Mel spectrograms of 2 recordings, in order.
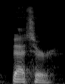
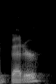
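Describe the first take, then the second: First: The T in the middle is a hard, crisp T. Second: The T in the middle is a soft flap. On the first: The speaker is stressing a point. "I do say better sometimes with a hard T when I want to make a point" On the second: This is the everyday way of saying it. "ninety-nine percent of the time I say better"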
